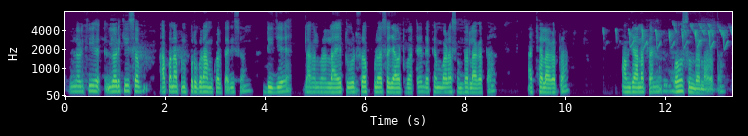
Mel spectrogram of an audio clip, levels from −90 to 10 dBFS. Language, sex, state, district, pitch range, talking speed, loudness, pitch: Bhojpuri, female, Bihar, Gopalganj, 160-180 Hz, 135 wpm, -18 LUFS, 165 Hz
